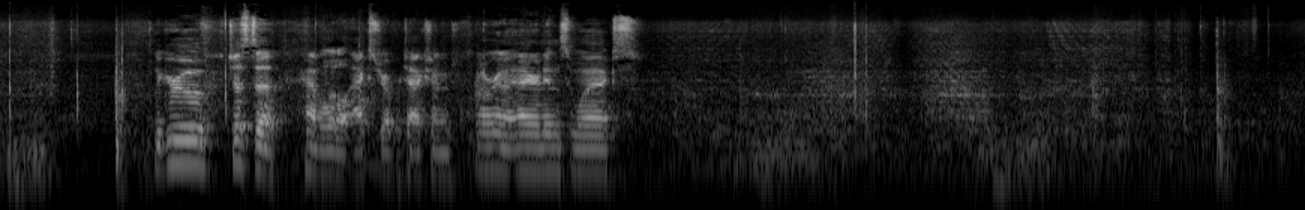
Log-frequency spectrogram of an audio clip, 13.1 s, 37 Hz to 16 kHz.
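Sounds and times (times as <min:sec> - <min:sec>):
iron rubbing and scraping on ski: 0:06.2 - 0:11.8.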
